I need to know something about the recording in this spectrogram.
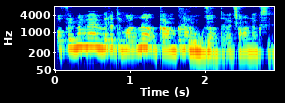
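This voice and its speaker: A young adult woman telling a story in a casual vlog, chatty and animated, with English words mixed into her talk. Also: on the high side, fast. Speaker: vlogger.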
